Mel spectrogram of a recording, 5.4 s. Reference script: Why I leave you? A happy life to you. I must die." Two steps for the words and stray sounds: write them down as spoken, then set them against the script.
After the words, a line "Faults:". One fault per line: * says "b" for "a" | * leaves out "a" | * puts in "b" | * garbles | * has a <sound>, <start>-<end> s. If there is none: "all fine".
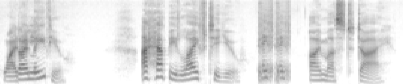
Why I leave you? A happy life to you. I must die."
Faults:
* has a laugh, 3.4-3.9 s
